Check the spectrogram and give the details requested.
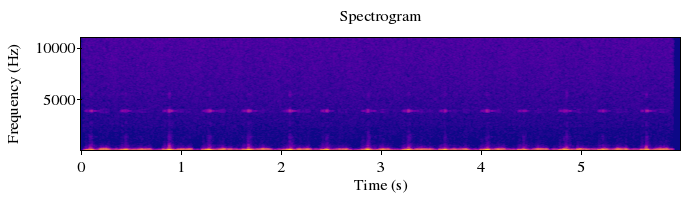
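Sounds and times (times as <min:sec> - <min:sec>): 
human heartbeat: 0:00.0 - 0:05.9.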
